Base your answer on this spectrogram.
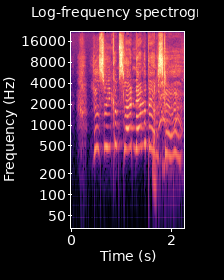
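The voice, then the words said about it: High falsetto singing voice. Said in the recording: “I have a great falsetto”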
